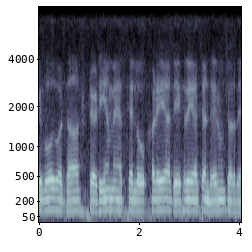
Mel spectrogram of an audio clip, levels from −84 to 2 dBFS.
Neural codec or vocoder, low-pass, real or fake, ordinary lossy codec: codec, 24 kHz, 1.2 kbps, DualCodec; 7.2 kHz; fake; Opus, 16 kbps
